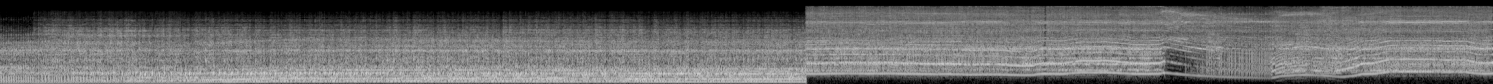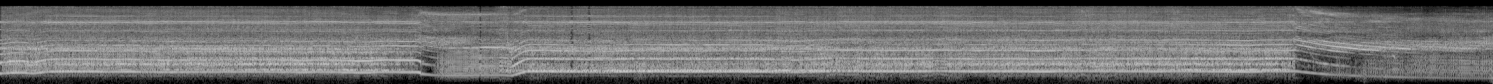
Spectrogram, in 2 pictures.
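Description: Petrol cut-off saw (disc cutter) cutting a concrete panel. It runs at lower revs, then about 8 seconds in jumps abruptly to a high-pitched full-throttle run. The pitch dips briefly twice and falls away near the end as the engine winds down.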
